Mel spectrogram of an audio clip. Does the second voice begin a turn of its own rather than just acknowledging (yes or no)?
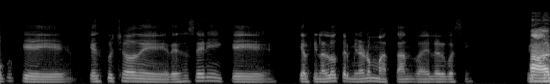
yes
